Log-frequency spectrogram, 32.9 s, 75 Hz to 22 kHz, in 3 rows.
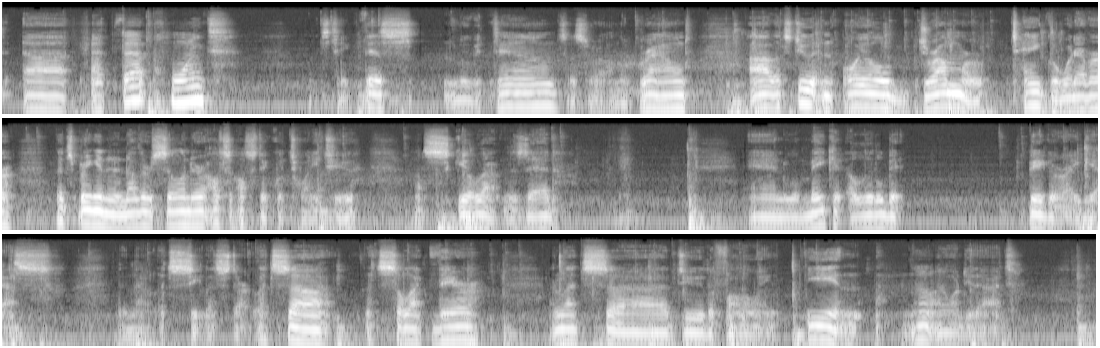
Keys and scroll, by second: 1.4 KP_1, 7.3 alt+a, 10.5 shift+a, 14.1 Tab, 15.3 s, 15.5 z, 17.8 KP_3, 21.8 alt+a, 23.2 3, 29.8 w, 31.6 Escape, 32.7 Tab.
